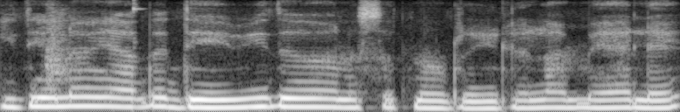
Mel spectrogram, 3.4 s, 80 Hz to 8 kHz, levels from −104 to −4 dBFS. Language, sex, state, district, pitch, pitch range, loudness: Kannada, female, Karnataka, Belgaum, 205 Hz, 200-225 Hz, -14 LUFS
